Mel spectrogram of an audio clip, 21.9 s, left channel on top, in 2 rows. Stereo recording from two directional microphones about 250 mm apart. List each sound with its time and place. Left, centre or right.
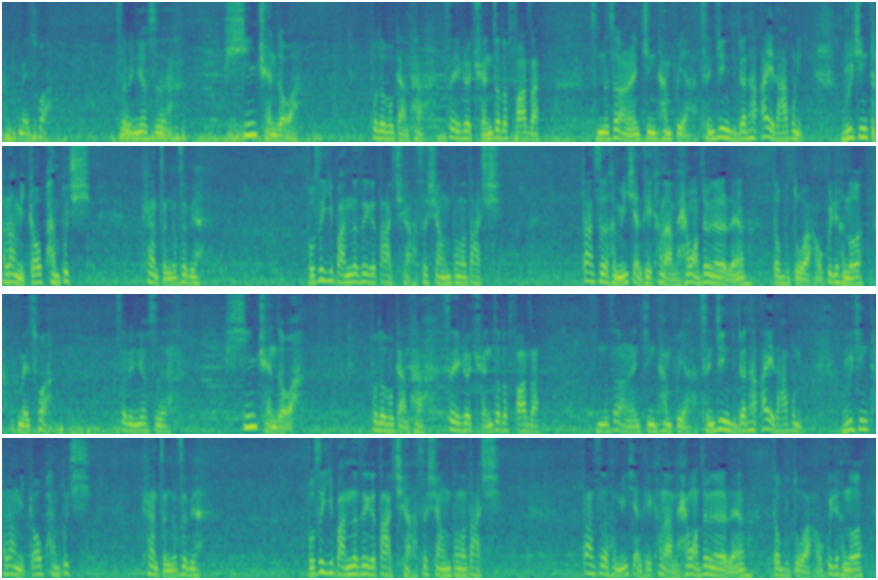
1.5 s speech: centre
4.6 s speech: centre
5.9 s speech: centre
9.6 s speech: centre
12.7 s speech: centre
14.8 s speech: centre
18.2 s speech: left
19.2 s speech: centre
